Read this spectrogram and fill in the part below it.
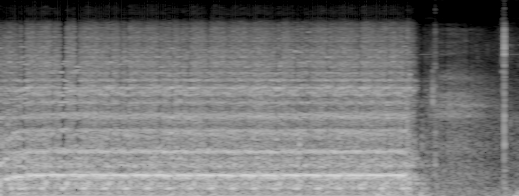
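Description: A small outboard engine on a bass boat, tilted up and running for the first time after ten years in storage, runs loud and steady with a buzzing, tonal drone, then cuts off abruptly, leaving a few faint clunks.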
